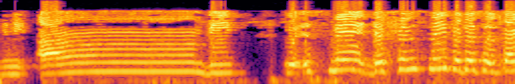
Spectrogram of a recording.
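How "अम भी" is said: अम भी with slightly open lips, nasal held; hidden nun sound. Shown as a demonstration. Teacher shows how paper-gap अम sounds like इख्फा. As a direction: let अम drift toward a hidden नून. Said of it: "नून इख्फा की तरफ".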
